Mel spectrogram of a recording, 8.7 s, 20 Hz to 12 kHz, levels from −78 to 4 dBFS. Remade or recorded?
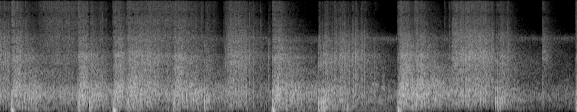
remade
